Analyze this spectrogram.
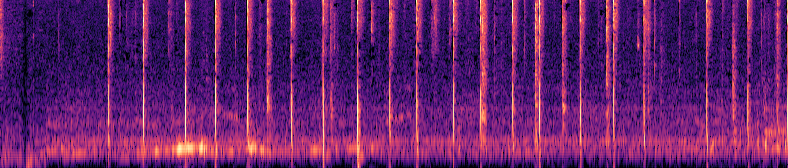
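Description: Wire cutters snip through thin metal leads with sharp clicks.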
